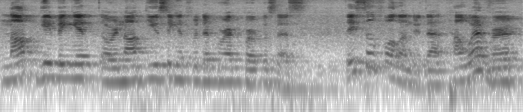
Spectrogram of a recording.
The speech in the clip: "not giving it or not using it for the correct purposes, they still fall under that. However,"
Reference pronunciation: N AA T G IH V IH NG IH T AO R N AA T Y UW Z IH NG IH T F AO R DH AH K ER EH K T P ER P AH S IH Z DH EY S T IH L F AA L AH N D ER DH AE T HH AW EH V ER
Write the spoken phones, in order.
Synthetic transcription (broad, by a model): N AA T G IH V IH NG IH T AO R N AA T Y UW S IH NG IH T F AO R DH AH K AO EH K T P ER P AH S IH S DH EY S T IH L F AA L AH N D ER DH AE T HH AW EH V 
